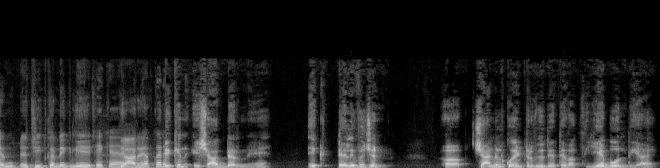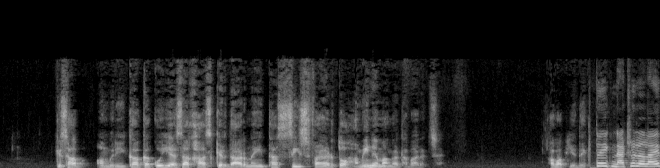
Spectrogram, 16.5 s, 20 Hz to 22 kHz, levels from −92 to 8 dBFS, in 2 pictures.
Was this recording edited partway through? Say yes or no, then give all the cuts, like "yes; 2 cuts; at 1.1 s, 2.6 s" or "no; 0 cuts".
yes; 2 cuts; at 2.1 s, 15.6 s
